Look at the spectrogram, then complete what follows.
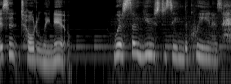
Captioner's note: soundbite of archived recording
